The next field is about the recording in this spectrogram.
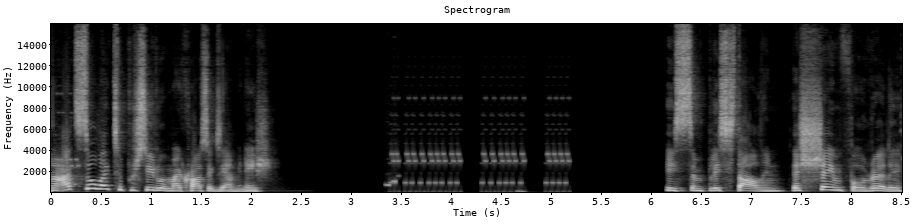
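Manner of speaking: performed, animated character voice with wide, swooping pitch. Reading a game prosecutor's lines aloud: Von Karma voice. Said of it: "I love your Von Karma voice".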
